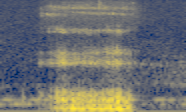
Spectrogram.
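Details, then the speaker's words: Someone sleeping snores once: a low, rattling snore on one breath in a quiet room. Ordinary snoring during sleep. "shevy a snorer everyone's awake"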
